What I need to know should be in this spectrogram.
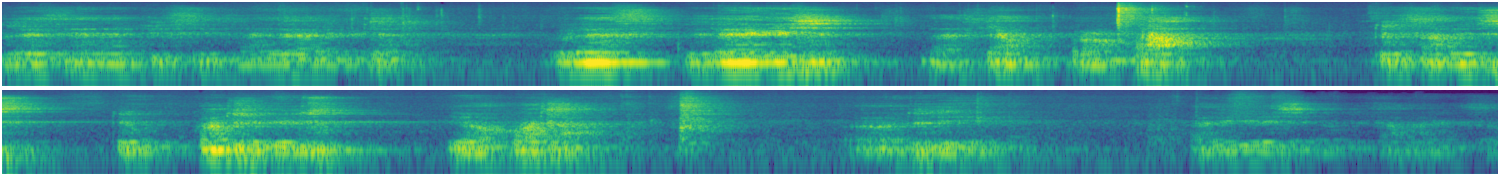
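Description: An older man speaks steadily into a microphone, in short phrases with pauses.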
